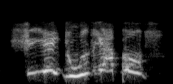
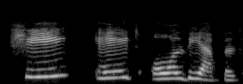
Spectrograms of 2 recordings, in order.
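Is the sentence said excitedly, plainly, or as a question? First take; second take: excited; plain. First: It is said with lively, excited energy. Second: It is said as a plain, calm statement. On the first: The fact is surprising or exciting. "With all excitement" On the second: It simply states a fact. "I will simply say a sentence"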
